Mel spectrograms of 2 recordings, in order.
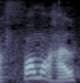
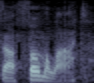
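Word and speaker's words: Fomalhaut: around planets so uh FAL how if no actually it's pronounced fomal lot sorry is a star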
